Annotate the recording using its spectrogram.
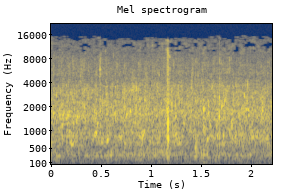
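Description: Steady rush of flowing brook water, with one short click just after a second in.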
